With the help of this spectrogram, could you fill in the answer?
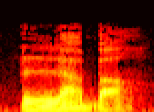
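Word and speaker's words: là-bas: la whoops laba laba remember final s not pronounced laba so remember when you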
